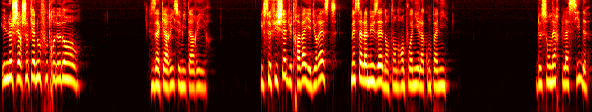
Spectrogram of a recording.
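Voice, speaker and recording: A woman's voice: mid-range voice, a little mellow. Woman narrating a classic novel. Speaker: audiobook narrator.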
